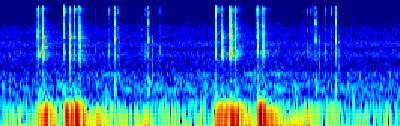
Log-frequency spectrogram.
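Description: Computer keyboard keystrokes and mouse clicks: about ten short sharp clicks, bunched in two groups, one starting just under half a second in and one around two seconds in.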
